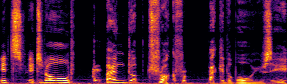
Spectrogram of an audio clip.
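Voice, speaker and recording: A man puts on a raspy character voice, high-pitched with very wide pitch swings. He speaks at a moderate pace over clear background noise. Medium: actual play.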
